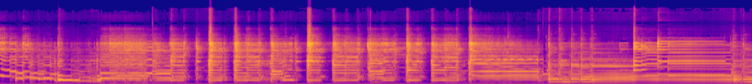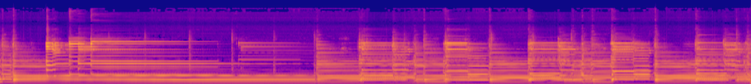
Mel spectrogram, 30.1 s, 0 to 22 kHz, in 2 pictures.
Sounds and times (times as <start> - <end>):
Distortion: 0.0 - 30.0
Music: 0.0 - 30.0.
